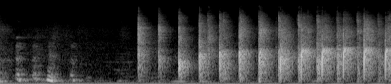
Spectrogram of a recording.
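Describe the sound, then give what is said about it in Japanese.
Sparse applause from a small audience at a rakugo performance: a steady run of crisp, evenly spaced claps, growing slightly quicker and louder, after a brief stretch of faint murmuring. “少しばかりの拍手ありがとうございます”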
